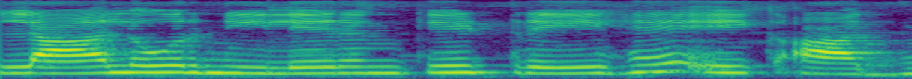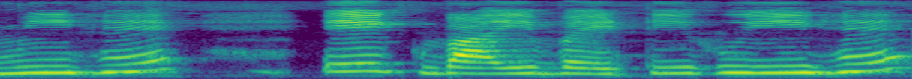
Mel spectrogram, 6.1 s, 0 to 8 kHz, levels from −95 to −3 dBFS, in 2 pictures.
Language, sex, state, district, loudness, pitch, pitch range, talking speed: Hindi, female, Punjab, Fazilka, -16 LUFS, 245 Hz, 230-260 Hz, 150 wpm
